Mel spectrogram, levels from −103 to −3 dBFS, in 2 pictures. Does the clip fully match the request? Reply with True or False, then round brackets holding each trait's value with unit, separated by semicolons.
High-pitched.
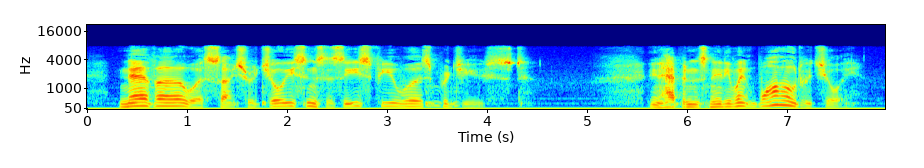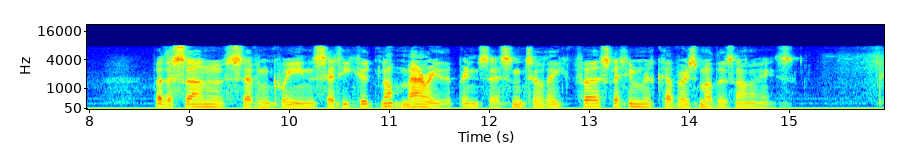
False (125 Hz)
